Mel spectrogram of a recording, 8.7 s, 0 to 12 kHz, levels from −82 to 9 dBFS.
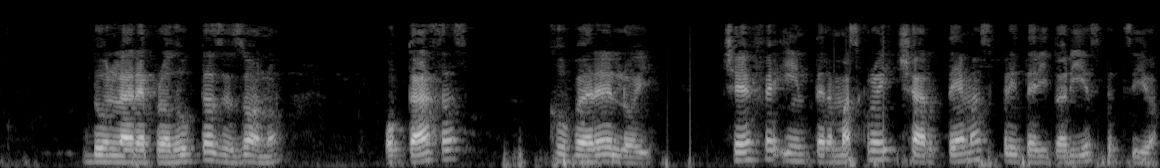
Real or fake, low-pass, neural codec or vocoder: real; 7.2 kHz; none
